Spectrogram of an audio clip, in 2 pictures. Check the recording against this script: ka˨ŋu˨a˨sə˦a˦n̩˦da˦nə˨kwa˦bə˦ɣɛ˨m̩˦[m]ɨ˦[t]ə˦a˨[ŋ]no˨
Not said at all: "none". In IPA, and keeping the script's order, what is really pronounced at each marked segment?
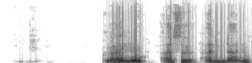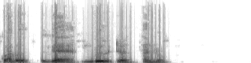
b, t, none

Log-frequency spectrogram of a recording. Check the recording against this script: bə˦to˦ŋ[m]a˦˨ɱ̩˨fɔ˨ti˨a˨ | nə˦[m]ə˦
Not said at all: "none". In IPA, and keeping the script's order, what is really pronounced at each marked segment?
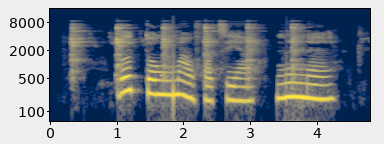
m, n

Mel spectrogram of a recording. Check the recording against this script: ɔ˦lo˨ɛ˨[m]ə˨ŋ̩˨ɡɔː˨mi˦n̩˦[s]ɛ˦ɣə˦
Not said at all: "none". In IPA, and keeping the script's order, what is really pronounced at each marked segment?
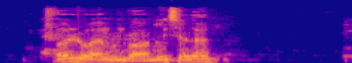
m, s

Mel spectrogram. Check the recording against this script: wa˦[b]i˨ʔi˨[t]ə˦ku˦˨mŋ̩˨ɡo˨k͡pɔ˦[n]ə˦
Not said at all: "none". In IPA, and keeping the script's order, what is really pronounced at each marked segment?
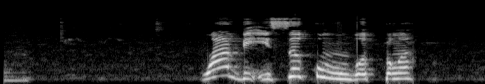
b, s, ŋ

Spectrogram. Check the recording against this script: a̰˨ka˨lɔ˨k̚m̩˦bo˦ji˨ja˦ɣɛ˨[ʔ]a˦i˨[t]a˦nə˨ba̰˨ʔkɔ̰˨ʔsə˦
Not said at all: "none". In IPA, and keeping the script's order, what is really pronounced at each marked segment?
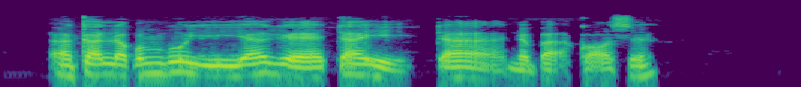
t, t

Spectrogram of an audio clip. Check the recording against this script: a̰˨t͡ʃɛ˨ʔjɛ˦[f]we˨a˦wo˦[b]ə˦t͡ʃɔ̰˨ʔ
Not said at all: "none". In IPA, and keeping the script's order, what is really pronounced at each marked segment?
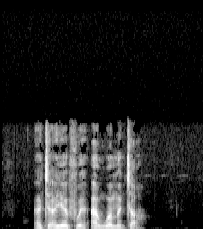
f, m

